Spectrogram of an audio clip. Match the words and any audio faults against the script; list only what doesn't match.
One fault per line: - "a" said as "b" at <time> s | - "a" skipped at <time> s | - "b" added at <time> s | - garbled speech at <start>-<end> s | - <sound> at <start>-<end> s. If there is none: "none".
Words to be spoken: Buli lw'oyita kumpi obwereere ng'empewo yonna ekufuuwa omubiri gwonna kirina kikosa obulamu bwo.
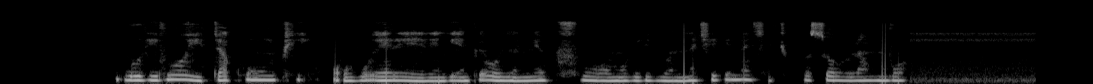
- "kye" added at 7.6 s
